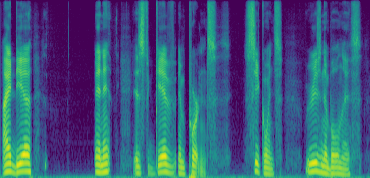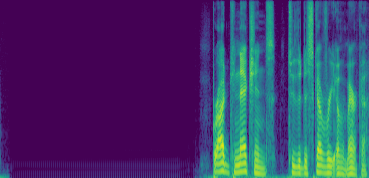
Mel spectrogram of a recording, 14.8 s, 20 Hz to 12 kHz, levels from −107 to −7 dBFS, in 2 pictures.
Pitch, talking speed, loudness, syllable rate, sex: 125 Hz, 70 wpm, -20 LUFS, 4.5 syllables/s, male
